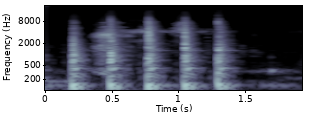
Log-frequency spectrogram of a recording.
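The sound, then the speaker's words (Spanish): Knocking on a hotel suite door: five loud, evenly spaced knocks in steady rhythm, then quiet. “Aprieta la diestra y vuelve a golpear contra la puerta.”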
